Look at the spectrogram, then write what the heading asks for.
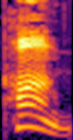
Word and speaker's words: pound: they used coar mesh Pond Nets that's spelled p o u n d I never found out why it was pronounced the way it was in the spring after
